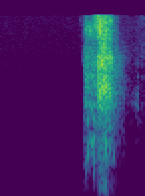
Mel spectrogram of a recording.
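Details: Single sharp, hissing sneeze after silence, apparently from a pet (possibly a dog) that then expelled what the owner thinks is blood and a large piece of grass stuck in the nose.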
